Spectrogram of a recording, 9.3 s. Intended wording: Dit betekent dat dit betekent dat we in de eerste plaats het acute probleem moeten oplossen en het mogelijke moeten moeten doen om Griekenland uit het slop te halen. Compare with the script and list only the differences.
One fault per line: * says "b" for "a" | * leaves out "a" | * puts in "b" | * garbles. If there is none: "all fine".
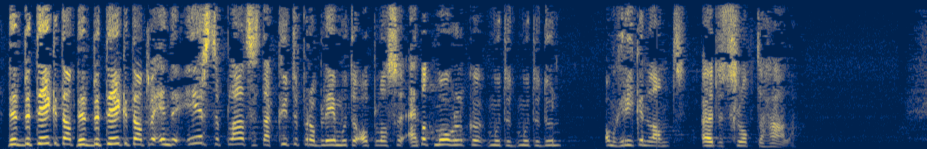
all fine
